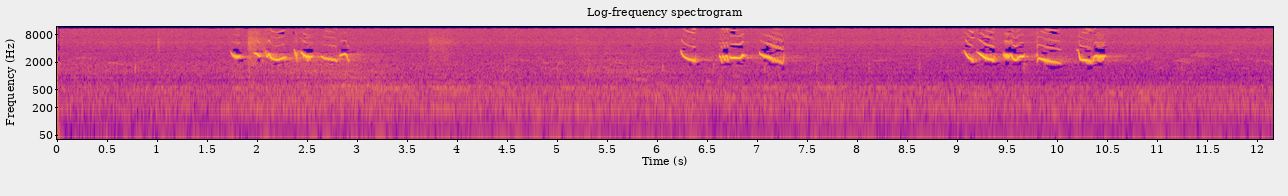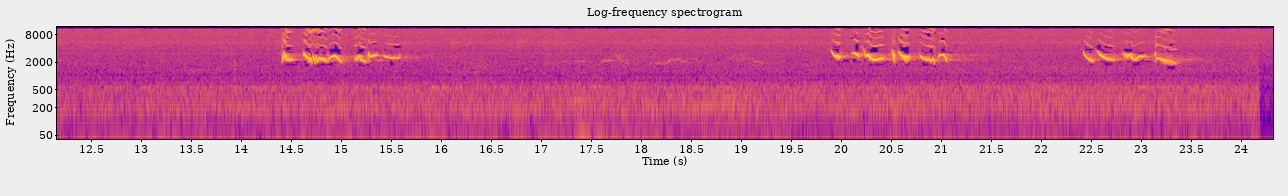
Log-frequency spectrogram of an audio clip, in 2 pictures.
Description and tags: Mistle thrush singing it´s sad song sitting on top of a antenna in a suburb of Cologne, Germany. Sony Datrecorder, Vivanco EM35.
bird, ambient, field-recording, birdsong, town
